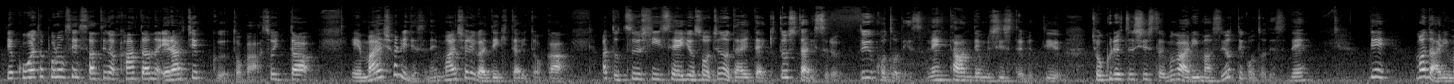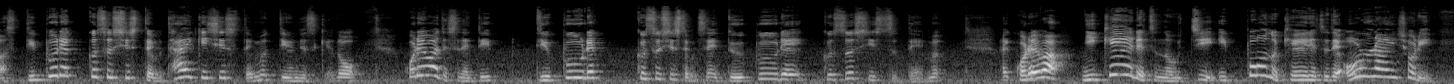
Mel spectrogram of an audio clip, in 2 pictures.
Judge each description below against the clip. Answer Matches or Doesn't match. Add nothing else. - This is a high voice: Matches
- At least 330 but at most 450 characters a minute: Matches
